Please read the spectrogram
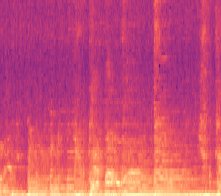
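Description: Live band music: acoustic and electric guitars playing together, with a voice singing over them.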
